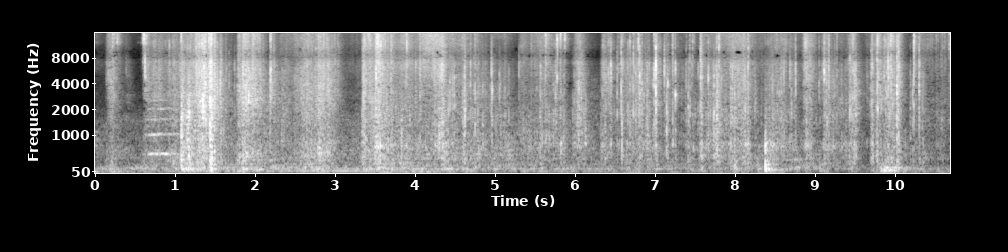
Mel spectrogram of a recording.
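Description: A plastic bag crinkles and rustles loudly.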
